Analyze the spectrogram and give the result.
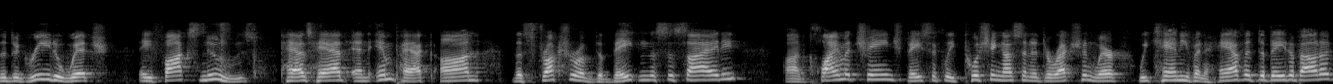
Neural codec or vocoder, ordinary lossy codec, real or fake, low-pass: codec, 16 kHz, 1.1 kbps, Voila-Tokenizer; AAC, 48 kbps; fake; 7.2 kHz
